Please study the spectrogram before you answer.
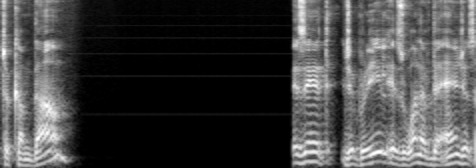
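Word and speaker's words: جبريل: It's not Gabriel, by the way, it's Jibreel.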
